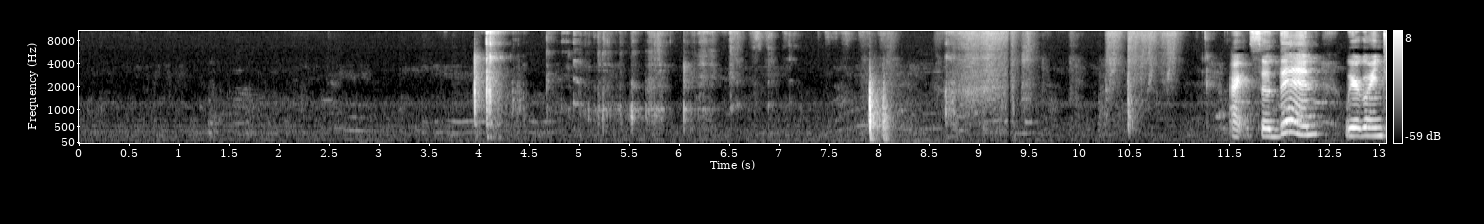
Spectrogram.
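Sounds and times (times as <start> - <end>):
spoon clinking against bowls: 4.0 - 9.1
knock: 7.9 - 8.2.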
